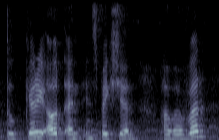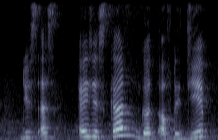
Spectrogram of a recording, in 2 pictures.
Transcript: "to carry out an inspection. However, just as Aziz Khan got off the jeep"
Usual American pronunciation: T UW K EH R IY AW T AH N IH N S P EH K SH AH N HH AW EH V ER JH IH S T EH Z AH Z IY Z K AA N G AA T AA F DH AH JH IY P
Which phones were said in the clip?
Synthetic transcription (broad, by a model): T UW K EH R IY AW T AH N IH N S P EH K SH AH N HH AW EH V ER JH IH S T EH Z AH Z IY S K AA N G AA T AA F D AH JH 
